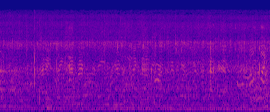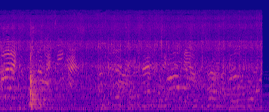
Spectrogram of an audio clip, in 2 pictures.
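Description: Distant children's voices shouting and calling out over a steady outdoor hiss, busiest a little past the middle, with one sharp click about six seconds in.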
